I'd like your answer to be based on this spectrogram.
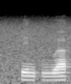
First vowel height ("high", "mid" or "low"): mid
